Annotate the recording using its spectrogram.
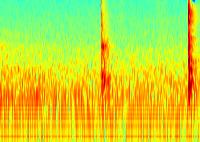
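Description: Quiet room tone in a pause, broken by two short sharp clicks, one about a second in and one just before the end.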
